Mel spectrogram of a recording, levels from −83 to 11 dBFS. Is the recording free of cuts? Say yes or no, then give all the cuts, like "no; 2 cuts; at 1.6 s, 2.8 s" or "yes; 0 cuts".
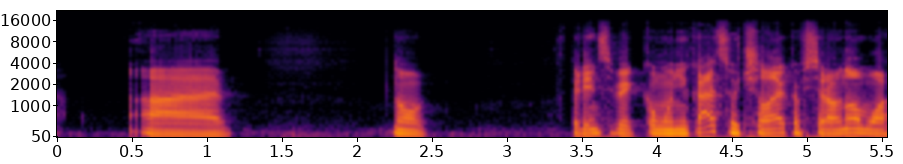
yes; 0 cuts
